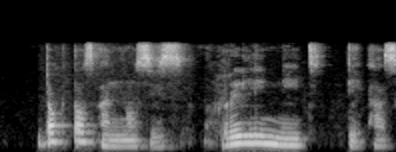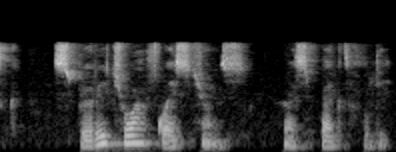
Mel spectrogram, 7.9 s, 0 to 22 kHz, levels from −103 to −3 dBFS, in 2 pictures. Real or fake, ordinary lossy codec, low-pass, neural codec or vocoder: real; none; none; none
